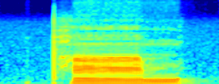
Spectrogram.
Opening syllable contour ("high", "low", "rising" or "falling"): low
